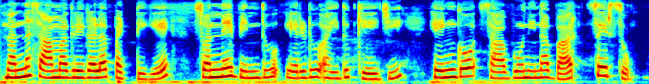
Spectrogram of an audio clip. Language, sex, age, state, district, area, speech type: Kannada, female, 18-30, Karnataka, Davanagere, urban, read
